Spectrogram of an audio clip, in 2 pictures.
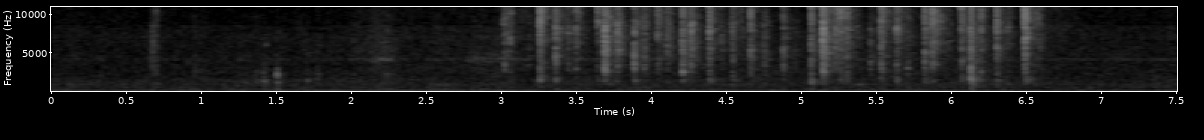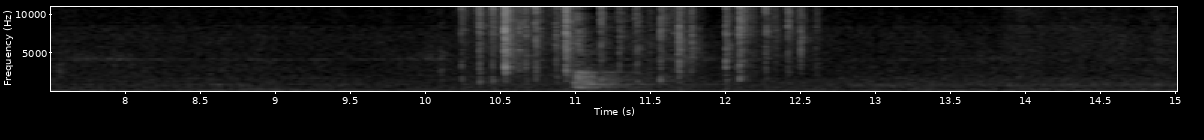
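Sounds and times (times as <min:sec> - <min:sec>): low background hum: 0:00.0 - 0:15.0
keyboard typing: 0:03.0 - 0:06.6, 0:10.2 - 0:12.7.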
